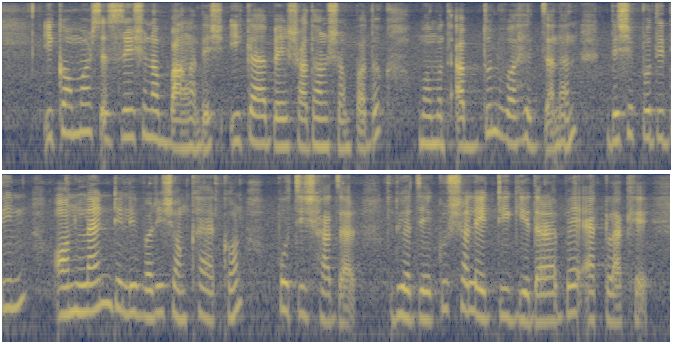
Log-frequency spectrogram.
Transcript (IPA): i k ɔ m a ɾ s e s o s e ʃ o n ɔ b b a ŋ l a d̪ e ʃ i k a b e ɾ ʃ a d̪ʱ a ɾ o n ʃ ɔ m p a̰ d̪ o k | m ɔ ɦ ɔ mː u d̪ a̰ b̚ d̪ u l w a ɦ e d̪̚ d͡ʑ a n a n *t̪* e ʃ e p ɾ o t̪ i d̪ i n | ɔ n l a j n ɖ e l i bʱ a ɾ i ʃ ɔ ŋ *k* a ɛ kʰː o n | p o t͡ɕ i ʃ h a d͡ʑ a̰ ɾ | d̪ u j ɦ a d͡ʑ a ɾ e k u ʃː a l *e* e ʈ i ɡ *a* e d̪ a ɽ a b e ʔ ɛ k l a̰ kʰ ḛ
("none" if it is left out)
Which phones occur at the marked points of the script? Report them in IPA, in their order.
d̪, kʰ, e, i

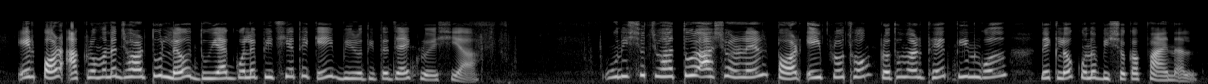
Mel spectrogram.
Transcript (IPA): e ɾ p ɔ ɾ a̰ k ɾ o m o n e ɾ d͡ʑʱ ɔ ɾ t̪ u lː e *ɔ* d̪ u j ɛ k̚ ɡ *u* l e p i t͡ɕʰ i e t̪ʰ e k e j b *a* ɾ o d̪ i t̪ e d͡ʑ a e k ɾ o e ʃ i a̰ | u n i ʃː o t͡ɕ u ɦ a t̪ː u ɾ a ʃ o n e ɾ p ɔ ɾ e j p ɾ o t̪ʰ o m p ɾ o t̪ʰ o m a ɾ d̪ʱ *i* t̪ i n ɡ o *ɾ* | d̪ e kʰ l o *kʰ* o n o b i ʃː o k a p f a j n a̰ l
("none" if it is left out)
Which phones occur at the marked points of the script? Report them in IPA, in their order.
o, o, i, e, l, k

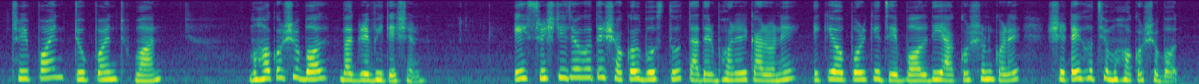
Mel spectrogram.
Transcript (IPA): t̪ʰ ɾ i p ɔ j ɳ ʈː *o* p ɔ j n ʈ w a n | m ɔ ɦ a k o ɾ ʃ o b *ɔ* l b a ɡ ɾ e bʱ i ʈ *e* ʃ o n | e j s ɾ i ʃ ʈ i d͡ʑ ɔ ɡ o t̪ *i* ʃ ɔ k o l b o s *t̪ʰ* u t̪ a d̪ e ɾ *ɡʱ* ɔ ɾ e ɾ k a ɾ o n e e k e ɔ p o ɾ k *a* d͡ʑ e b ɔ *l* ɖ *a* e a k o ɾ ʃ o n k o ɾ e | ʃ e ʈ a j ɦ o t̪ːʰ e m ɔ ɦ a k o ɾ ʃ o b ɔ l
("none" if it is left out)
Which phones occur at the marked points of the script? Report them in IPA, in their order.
u, ɔ, e, e, t̪, bʱ, e, l, i

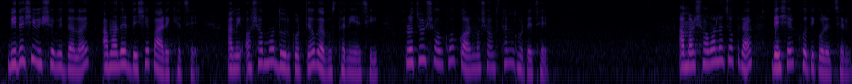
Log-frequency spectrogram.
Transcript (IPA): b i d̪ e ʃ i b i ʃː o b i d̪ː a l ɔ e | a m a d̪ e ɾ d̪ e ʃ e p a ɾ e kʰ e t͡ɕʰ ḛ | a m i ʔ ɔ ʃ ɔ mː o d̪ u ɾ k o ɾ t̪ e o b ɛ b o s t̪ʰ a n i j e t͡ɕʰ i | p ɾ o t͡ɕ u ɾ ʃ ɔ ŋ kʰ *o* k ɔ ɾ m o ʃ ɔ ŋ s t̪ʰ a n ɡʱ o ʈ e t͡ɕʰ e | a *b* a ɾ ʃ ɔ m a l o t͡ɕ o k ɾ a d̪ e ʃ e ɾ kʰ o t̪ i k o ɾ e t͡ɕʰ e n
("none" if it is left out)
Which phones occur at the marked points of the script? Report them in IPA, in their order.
o, m

